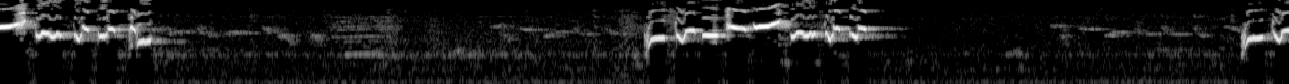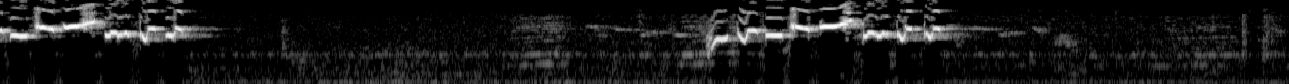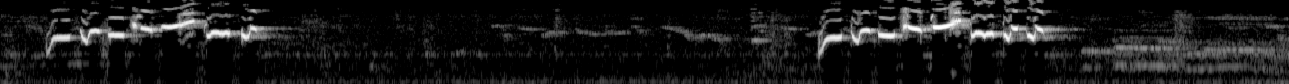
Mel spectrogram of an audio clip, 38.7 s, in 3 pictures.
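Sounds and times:
oriental magpie-robin song: 0.0 - 3.1, 5.2 - 9.0, 10.5 - 15.1, 19.1 - 23.2, 26.2 - 28.6, 30.7 - 36.6.

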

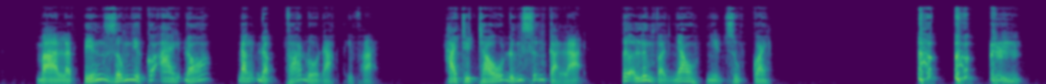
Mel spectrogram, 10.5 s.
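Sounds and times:
speech: 0.4 - 3.8, 4.5 - 7.8, 10.0 - 10.3
harsh hacking coughs outside in a dark yard: 9.2 - 10.3.

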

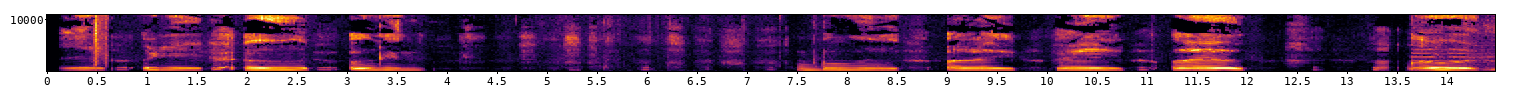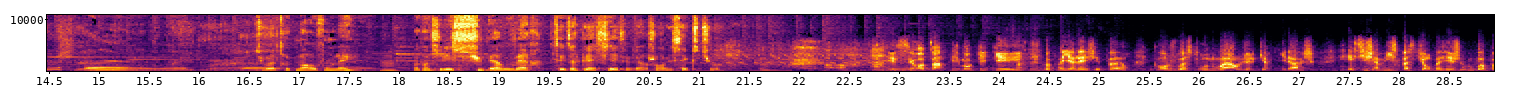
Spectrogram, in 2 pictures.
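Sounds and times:
baby babbling: 0.1 - 3.8, 7.3 - 18.0
speech: 0.1 - 3.8, 16.8 - 21.6, 22.9 - 28.9
laughter: 21.2 - 23.2.

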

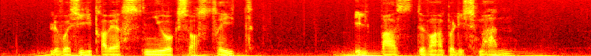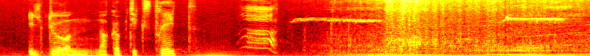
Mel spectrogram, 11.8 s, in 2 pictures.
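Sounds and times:
speech: 0.5 - 2.6, 3.3 - 5.3, 6.2 - 8.8
car speeding away: 7.8 - 11.8.

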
